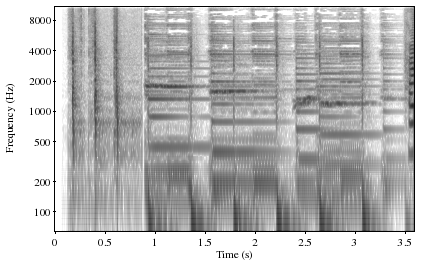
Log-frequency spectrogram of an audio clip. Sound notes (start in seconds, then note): 0.1 knife hitting chopping board; 0.4 upbeat music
